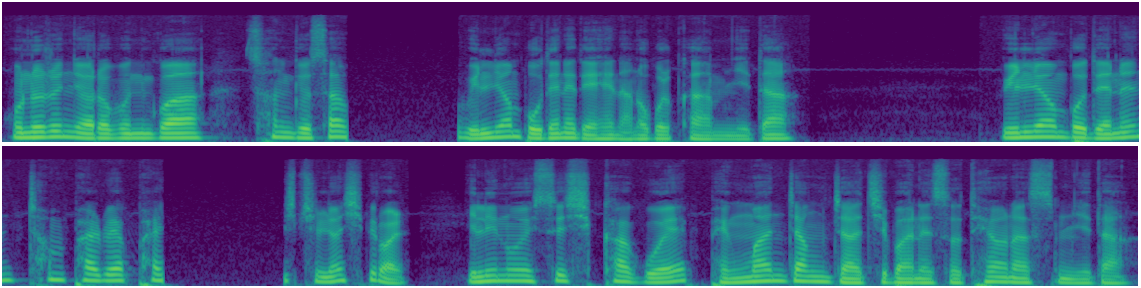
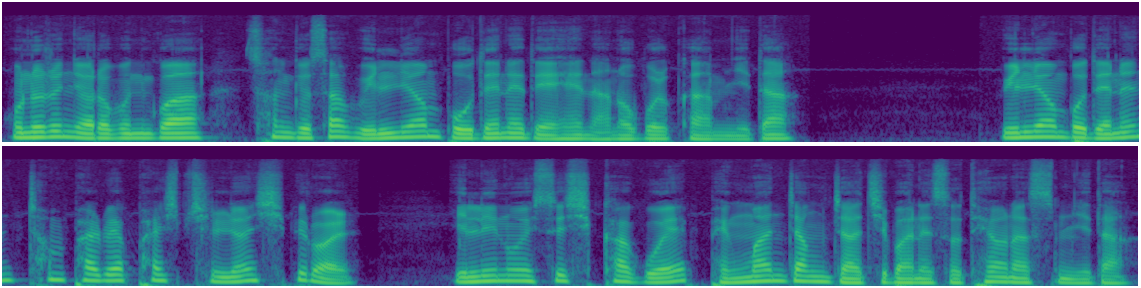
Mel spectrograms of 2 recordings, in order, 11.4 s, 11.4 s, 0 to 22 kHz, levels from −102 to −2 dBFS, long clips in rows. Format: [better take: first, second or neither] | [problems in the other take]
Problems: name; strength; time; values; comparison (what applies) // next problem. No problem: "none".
second | audio freezing; at 1.5 s for 0.5 s and at 6.5 s for 0.5 s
